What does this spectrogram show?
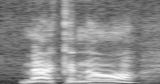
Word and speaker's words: Mackinac: Miss Ellis says you are saying it right Mackinaw and it's Northern Michigan well I gotta tell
